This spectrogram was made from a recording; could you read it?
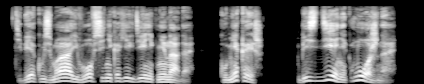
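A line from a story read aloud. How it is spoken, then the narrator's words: Whispered. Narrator (Russian): зашептал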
